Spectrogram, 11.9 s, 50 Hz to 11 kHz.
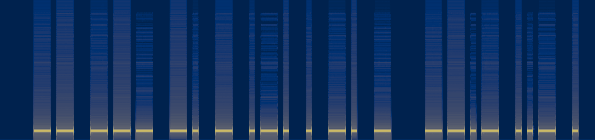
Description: Morse code, heard as a keyed tone, about 10 wpm, 800 Hz. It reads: MONTRENT QUE
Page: Français - texte en clair 1 - vitesse : 10 mots minute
